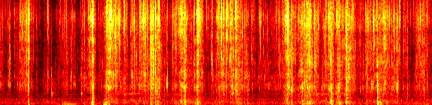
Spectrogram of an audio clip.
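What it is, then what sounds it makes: Plastic bubble wrap being crumpled and popped. A clear plastic bubble wrap sheet with small air-filled bubbles is held up in both hands while the fingers crumple and pop it. Bright, dense crinkling runs throughout, cut by sharp, quick pops that die away at once. There is almost no low end.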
